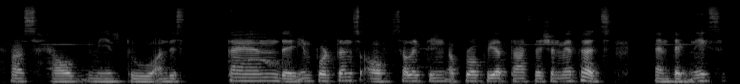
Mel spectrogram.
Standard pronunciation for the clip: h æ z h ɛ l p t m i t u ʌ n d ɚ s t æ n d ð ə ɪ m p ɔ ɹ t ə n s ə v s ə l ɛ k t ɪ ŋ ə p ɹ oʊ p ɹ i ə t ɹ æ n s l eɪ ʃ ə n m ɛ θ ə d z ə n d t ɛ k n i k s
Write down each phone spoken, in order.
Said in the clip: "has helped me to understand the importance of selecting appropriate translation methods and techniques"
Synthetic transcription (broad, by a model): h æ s h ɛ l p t m i t u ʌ n d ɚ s t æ n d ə ɪ m p ɔ ɹ t ə n s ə f s ə l ɛ k t ɪ ŋ ə p ɹ oʊ p ɹ i ə t ɹ æ n s l eɪ ʃ ə n m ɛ t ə d s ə n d t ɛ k n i k s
